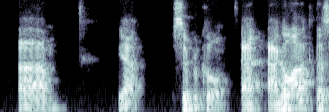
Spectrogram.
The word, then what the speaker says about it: Agalloch: really liked it um yeah super cool a aalok that's how you pronounce it aalok yeah I think walking through the forest is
